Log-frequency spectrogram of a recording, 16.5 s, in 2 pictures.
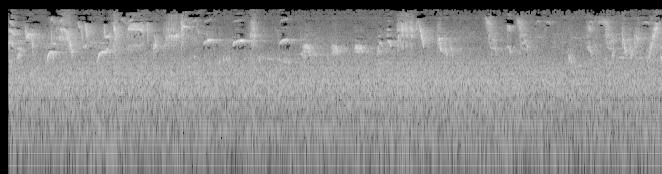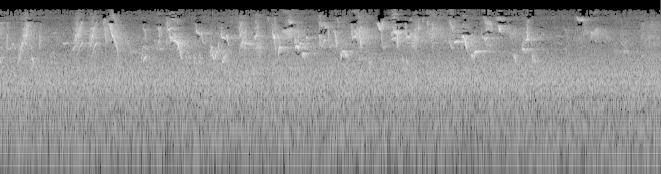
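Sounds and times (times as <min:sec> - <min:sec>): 
Eurasian blackcap song at Zakole Wawerskie, Warsaw: 0:00.1 - 0:16.5.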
